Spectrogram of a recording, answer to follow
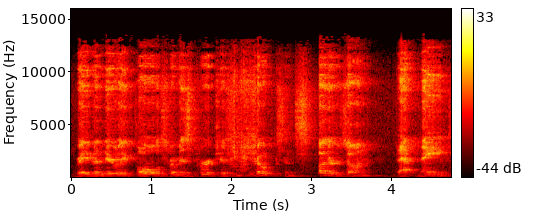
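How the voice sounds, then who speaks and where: A man's voice: medium pitch, animated, measured pace, fairly bright tone. A man reading scripted storytelling narration as the narrator of a readers theater piece. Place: library room at a live reading. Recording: very echoey room, distant mic, faint noise.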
